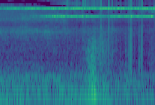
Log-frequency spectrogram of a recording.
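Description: A steady, high-pitched squeal or tone from the N class train at the platform, with a thump about a second in and a few sharp knocks just after.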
